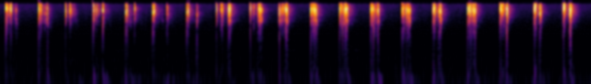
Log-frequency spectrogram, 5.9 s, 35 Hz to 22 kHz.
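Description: Long acrylic nails scratch across a palm-sized solid clear glass globe paperweight with etched grid lines, producing about 22 quick, bright, high-pitched scraping strokes at an uneven rhythm of roughly three per second. Each stroke stops dry, with no ringing between them.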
